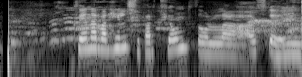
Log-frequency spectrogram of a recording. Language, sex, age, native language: Icelandic, female, 14, Icelandic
